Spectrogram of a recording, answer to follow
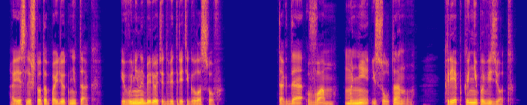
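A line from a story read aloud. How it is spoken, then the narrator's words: Gloomy reply. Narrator (Russian): мрачно ответил Одик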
